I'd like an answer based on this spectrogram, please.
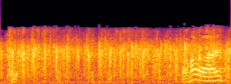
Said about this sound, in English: All right. I accept that applause as a tribute to our loyal choir.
